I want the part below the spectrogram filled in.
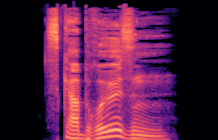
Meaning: inflection of skabrös: 1. strong genitive masculine/neuter singular 2. weak/mixed genitive/dative all-gender singular 3. strong/weak/mixed accusative masculine singular 4. strong dative plural
- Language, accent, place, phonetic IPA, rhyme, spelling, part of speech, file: German, Germany, Berlin, [skaˈbʁøːzn̩], -øːzn̩, skabrösen, adjective, De-skabrösen.ogg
